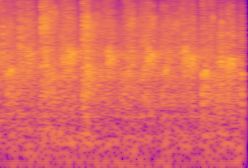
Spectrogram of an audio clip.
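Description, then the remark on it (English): An audience breaks into sustained applause for honorees at an honoring ceremony, many hands clapping in a dense, steady wash of sharp crackling that holds at an even loudness throughout, with no voices standing out. “So let's give our honorees another great big round of applause.”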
